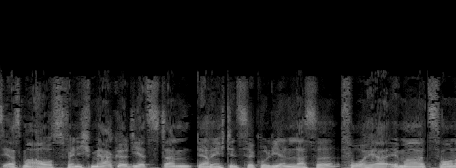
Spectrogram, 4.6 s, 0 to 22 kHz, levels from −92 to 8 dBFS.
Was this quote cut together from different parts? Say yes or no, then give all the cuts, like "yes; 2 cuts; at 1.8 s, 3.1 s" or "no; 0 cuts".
yes; 3 cuts; at 1.3 s, 2.1 s, 3.4 s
